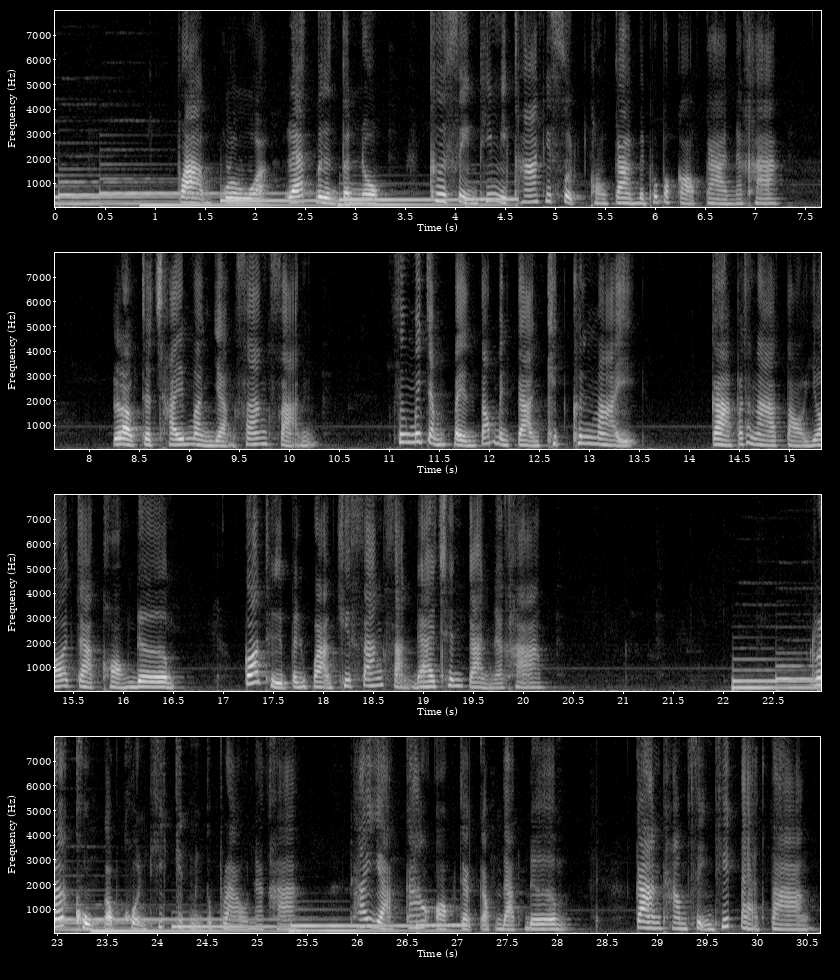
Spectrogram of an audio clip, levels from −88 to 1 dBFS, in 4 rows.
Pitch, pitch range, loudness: 195 Hz, 145-225 Hz, -23 LUFS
